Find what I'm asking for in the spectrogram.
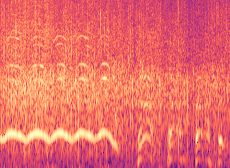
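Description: A dense, steady round of applause fills the whole clip, with a wavering whistle-like tone over it at first, followed by a few short, bright whoops.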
